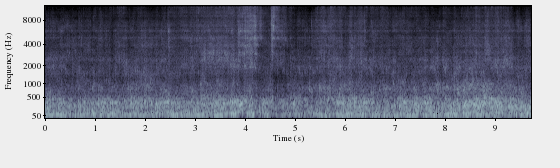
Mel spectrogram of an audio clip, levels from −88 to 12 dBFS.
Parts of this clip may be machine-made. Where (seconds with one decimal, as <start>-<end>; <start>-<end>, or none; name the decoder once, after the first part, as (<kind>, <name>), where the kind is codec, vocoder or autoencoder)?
0.0-9.7 (codec, HILCodec)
